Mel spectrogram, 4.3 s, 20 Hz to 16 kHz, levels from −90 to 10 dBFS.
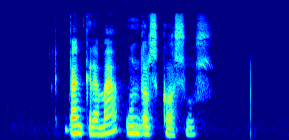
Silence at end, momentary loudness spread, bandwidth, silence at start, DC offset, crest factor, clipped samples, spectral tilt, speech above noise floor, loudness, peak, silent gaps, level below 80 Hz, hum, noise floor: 1.2 s; 19 LU; 11.5 kHz; 1 s; under 0.1%; 26 dB; under 0.1%; -4 dB/octave; 55 dB; -26 LUFS; -4 dBFS; none; -82 dBFS; none; -82 dBFS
